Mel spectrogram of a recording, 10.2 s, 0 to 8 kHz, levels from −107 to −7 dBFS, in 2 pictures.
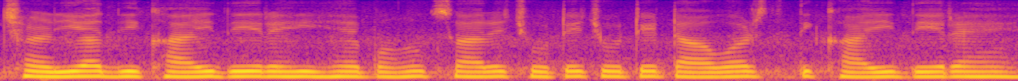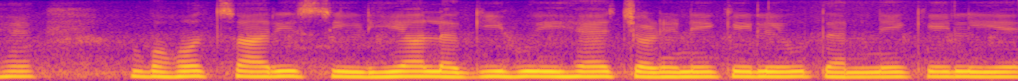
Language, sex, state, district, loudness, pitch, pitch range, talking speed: Chhattisgarhi, female, Chhattisgarh, Korba, -19 LUFS, 180 Hz, 175-185 Hz, 145 wpm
